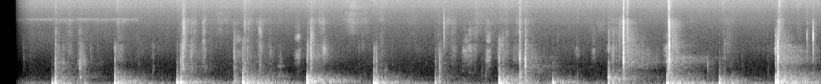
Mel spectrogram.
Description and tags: Footstep echoes in church
Echoing footsteps in church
